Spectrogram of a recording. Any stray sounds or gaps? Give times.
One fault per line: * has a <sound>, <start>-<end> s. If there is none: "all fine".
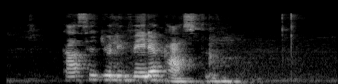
all fine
